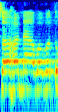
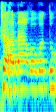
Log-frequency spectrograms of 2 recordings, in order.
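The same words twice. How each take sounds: First: The first word begins with a dental s sound. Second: The first word begins with a sh sound. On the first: The speaker calls it right. "દાંત થી બોલવાનું" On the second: The speaker calls it wrong. "સહના વવતું નહીં બોલે"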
